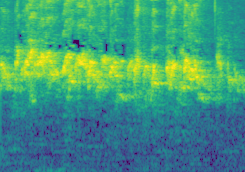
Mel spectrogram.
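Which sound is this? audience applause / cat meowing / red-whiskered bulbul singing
red-whiskered bulbul singing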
